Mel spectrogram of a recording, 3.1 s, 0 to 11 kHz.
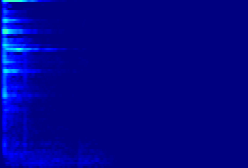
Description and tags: Nail Drop 008
Iron Nail dropped on Metal Stage weights... Earthworks Mic... Eq/Comp/Reverb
